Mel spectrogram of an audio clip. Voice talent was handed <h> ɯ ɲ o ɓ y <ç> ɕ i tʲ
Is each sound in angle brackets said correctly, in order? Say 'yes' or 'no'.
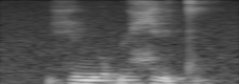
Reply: no, no

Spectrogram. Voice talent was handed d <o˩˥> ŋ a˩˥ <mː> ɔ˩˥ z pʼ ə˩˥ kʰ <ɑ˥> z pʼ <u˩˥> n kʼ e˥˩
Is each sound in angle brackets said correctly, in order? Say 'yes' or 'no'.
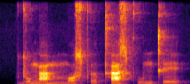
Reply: yes, yes, no, yes

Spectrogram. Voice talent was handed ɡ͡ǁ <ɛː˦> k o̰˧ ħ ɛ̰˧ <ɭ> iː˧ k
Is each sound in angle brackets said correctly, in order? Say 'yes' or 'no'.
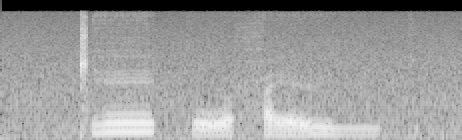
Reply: yes, yes

